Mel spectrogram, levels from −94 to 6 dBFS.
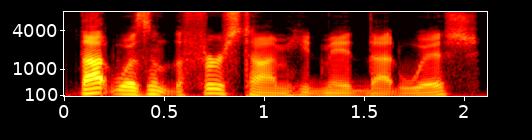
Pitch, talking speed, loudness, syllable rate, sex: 105 Hz, 255 wpm, -23 LUFS, 4.7 syllables/s, male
